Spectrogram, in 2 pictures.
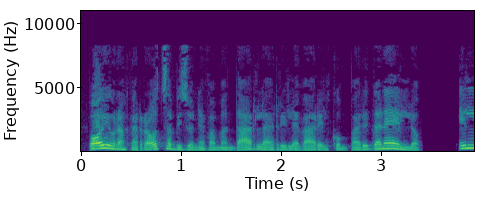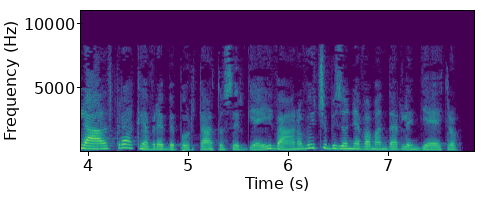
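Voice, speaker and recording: A woman narrating a classic novel as an audiobook in a measured, steady way. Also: sits low.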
